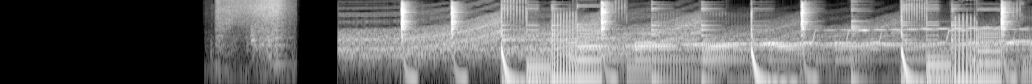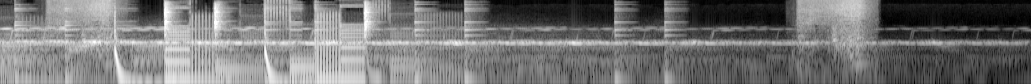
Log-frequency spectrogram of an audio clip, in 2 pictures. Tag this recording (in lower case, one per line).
music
